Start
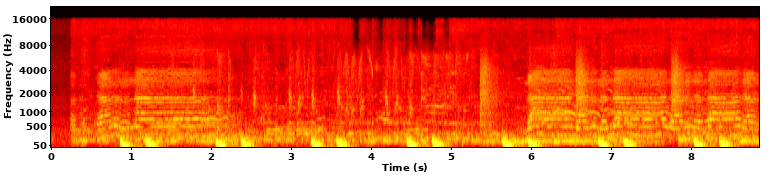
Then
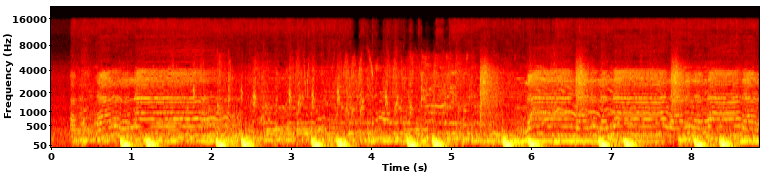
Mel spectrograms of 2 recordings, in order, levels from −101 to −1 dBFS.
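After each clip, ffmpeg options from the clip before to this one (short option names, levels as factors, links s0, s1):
-filter_complex "[0:a]highshelf=f=4700:t=q:w=1.5:g=-12,acrossover=split=180|3000[s0][s1][s2];[s1]acompressor=threshold=0.0112:ratio=6[s3];[s0][s3][s2]amix=inputs=3:normalize=0,volume=1.68"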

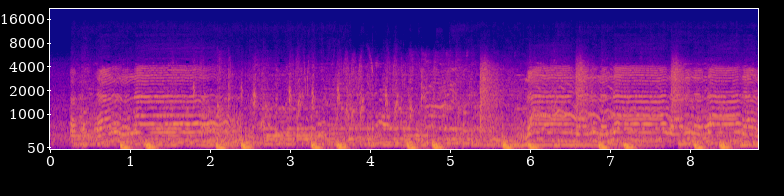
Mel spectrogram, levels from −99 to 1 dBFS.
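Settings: -af "bandpass=f=580:t=q:w=0.71:csg=0,volume=2.51"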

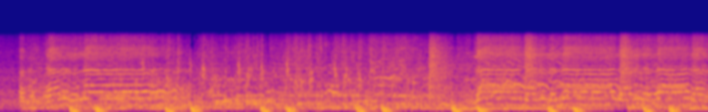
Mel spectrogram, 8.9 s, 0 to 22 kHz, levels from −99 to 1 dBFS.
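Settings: -af "volume=2.66" -ar 44100 -c:a sbc -b:a 64k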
